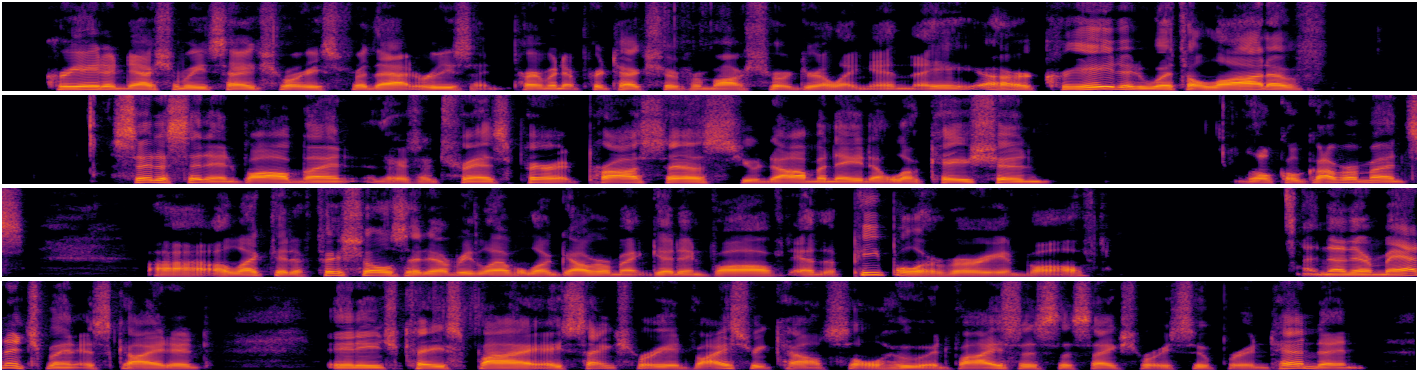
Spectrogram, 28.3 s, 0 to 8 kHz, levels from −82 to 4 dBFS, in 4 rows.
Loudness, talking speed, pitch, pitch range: -19 LUFS, 140 wpm, 125 Hz, 115-130 Hz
